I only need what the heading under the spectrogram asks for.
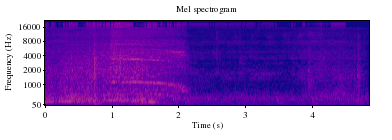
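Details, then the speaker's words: Second-hand Kato N gauge CSX model locomotive on first test run: a thin, high-pitched squeal over the motor's whir for a couple of seconds, then fading as it nearly stops; dry motor suspected, needs lubrication. "Oh, listen to that squeal. Can you guys hear that? He is squealing. Sounds like he's got a dry motor."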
